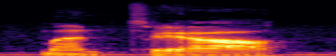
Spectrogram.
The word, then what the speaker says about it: Montreal: Montreal. Montreal. If you want to say it right. Yeah, T silent.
